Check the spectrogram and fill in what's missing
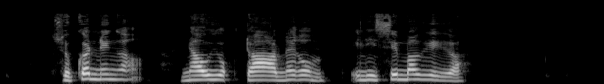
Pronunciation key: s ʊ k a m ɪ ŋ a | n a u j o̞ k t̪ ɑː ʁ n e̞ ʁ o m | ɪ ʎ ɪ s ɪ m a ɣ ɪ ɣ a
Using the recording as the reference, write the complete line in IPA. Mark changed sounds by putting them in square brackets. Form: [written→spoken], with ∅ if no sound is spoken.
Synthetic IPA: s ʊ k a [m→n] ɪ ŋ a | n a u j o̞ [k→q] t̪ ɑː ʁ n e̞ ʁ o m | ɪ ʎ ɪ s ɪ m a ɣ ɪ ɣ a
